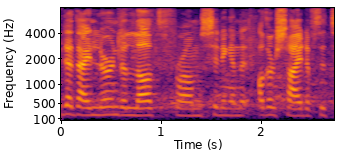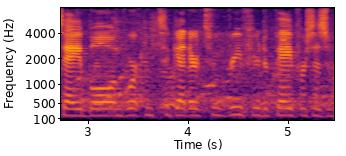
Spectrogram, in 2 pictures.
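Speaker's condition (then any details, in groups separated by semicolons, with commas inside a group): No condition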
